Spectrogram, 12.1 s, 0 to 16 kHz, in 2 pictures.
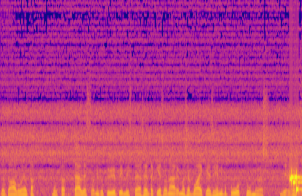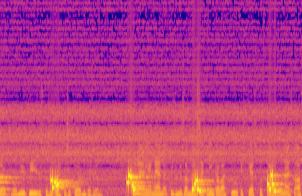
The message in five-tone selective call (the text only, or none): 67470 51423 48720 03500 30833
